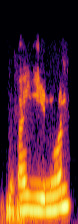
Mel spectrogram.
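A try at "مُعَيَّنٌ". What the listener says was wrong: muayyanun, kan ya-nya di fathah. Muayyanun.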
